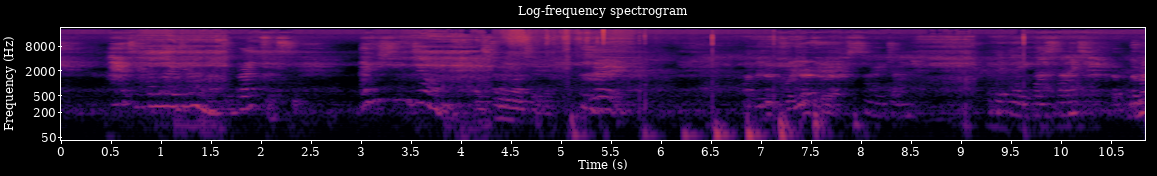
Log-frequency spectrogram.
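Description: Acted snoring in a radio drama: rumbling, snorting breaths with some voice-like sounds. Imitation snoring.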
